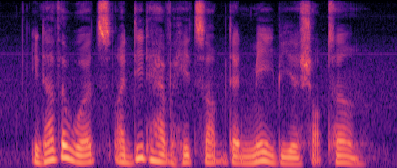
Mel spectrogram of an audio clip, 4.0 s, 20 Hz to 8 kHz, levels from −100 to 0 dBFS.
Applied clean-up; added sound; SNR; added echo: none; none; none; none.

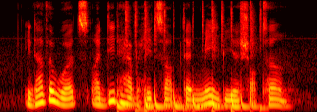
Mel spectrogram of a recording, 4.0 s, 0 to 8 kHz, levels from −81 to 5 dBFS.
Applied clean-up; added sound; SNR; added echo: none; Drum kit; 5 dB; none.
